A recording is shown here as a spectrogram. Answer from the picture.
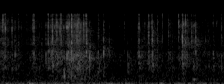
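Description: Faint, irregular crinkling of a plastic sweets packet handled in a child's hands.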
